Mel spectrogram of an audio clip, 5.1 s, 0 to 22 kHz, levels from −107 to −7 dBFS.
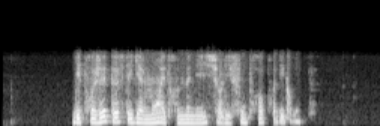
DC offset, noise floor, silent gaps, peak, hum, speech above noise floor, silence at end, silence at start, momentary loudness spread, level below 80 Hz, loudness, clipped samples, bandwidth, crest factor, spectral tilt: under 0.1%; -73 dBFS; none; -2 dBFS; none; 58 dB; 1.05 s; 0.95 s; 8 LU; -60 dBFS; -16 LUFS; under 0.1%; 4.1 kHz; 16 dB; -6.5 dB/octave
